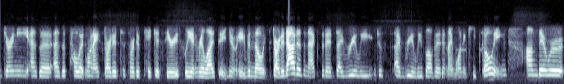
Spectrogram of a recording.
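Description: A woman in her thirties from Australia, a poet answering interview questions with many fillers and restarts, then reading her poems in a steady, measured way. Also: on the low side, no echo. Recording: tinny phone-line sound.

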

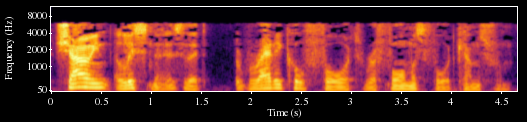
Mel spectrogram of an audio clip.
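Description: A chatty older man hosts a radio chat, his voice very deep and husky. The recording is dry and a little dull. He jokes with his guest and asks friendly questions. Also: unhurried, no room sound. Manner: chatty, jokey interviewer with lively rises. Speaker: radio host. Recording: dull lo-fi sound.

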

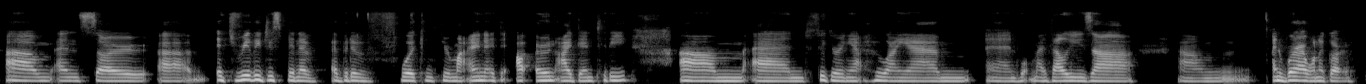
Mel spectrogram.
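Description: Lowish-voiced young Australian woman. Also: level tone, unhurried. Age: 20s. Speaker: interview guest, youth worker. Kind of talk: conversational interview answers.

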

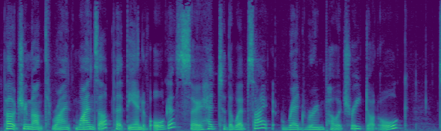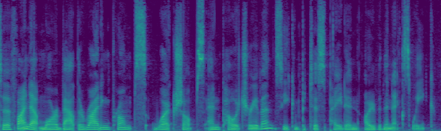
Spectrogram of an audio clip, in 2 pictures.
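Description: A radio host wrapping up a morning show in a friendly, brisk way. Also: medium pitch, lively intonation, creaky, dry recording. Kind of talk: radio outro.

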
